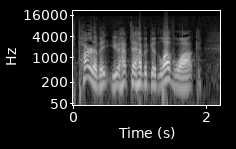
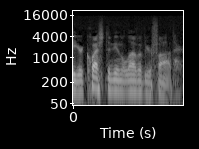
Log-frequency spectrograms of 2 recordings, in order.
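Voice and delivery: ordinary delivery

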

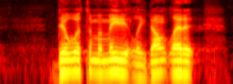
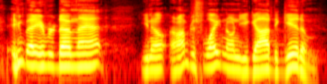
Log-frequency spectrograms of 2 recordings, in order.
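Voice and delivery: louder, higher, fast and eager; excited outburst; 7 semitones higher, 11 dB louder, faster than usual. Real, not acted. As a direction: fire it at the crowd with a grin. Preacher teasing congregation about revenge.

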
